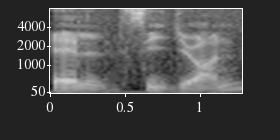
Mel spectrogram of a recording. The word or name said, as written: armchair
